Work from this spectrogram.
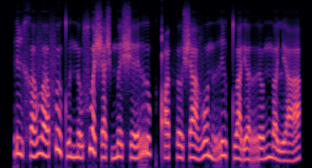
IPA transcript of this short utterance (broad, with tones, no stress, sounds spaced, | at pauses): ɾ i˧˩ x ɐ˨˩˦ v ɐ˨˩˦ f ɵ˥˩ tʷ i˧˩ n ɵ˨˩˦ sʷ a˥˩ ʃ a˧˩ ʃ m e˧˩ ʃ e˨˩˦ r u˥˩ k qʼ ɵ˧˩ θ ɵ˧˩ ʃ a˧˩ v o˥˩ n r i˥˩ tʷ a˧˩ ɾʲ ɐ˥˩ r ɵ˨˩˦ ŋ ɐ˧˩ lʲ a˨˩˦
